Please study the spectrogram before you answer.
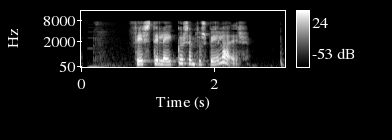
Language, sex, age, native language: Icelandic, female, 20-29, Icelandic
